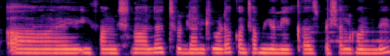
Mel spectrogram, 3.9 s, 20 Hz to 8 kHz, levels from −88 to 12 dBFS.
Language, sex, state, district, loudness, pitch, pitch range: Telugu, female, Telangana, Nalgonda, -17 LUFS, 205 Hz, 200-210 Hz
